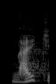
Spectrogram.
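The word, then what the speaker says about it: Nike: 그래서 니케가, 여러분들 막 니케 여신을 신고 있는 분들이 많을 거예요. 나이키 신, 나이키가 니케입니다. 니케 영어 발음 나이키인데, 그 승리의 신발을 신고 운동에서 승리하라고 나이키 신발이 나온 거예요.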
